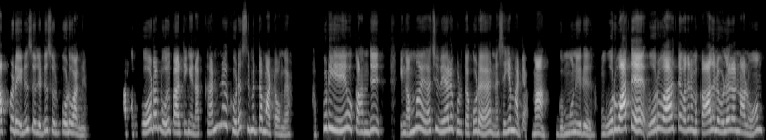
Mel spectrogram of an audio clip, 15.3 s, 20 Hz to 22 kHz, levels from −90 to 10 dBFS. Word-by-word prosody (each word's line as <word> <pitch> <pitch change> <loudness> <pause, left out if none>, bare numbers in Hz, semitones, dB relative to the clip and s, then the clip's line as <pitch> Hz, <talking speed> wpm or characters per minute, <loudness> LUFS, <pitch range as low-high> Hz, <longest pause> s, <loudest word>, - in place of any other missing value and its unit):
அப்டின்னு 290 -2 0
சொல்லிட்டு 265 +2 -4
சொல் 255 0 -8
போடுவாங்க. 245 -7 -1 0.8
அப்ப 230 0 -12 0.2
போடம்போது 315 -1 -1
பார்த்தீங்கன்னா, 255 -3 0 0.2
கண்ணு 420 - -4 0.2
கூட 290 +2 -2
சிமத்த 330 -2 -3
மாட்டோங்க! 210 -5 -4 0.6
அப்டியே 330 - 0 0.2
உட்காந்து 275 -1 -2 0.6
எங்க 245 -2 -5
அம்மா 315 +8 0
ஏதாச்சும் 300 +2 -5
வேல 330 +4 +1
குடுத்தா 265 -4 -6
கூட, 295 0 -2 0.3
நான் 220 +1 -11
செய்ய 275 +5 -2
மாட்டேன். 195 -8 -4
"அம்மா 235 +2 +4 0.4
கம்முன்னு 245 +7 -5
இரு 230 -2 -3 0.5
ஒரு 340 +3 0
வார்த்த 365 +3 +10 0.4
ஒரு 345 +4 -2
வார்த்த 345 +3 +5
வந்து 330 +2 -1
நம்ம 285 -2 -5
காதுல 295 +4 +4
விழலனாலும், 295 -4 -1
285 Hz, 130 wpm, -23 LUFS, 250-330 Hz, 0.8 s, வார்த்த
